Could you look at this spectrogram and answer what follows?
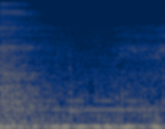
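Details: Adult man (husband) asleep gives a brief low, rattling snore; his wife asks him to lie comfortably on his side to stop snoring; snoring.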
